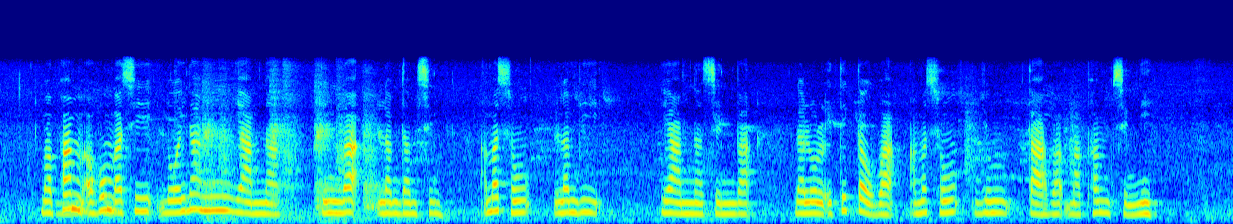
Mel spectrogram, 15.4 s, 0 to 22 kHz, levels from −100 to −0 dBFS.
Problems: background sounds at intervals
